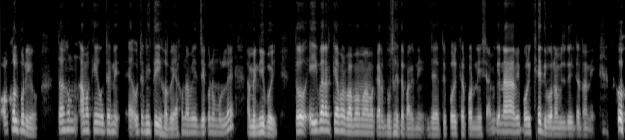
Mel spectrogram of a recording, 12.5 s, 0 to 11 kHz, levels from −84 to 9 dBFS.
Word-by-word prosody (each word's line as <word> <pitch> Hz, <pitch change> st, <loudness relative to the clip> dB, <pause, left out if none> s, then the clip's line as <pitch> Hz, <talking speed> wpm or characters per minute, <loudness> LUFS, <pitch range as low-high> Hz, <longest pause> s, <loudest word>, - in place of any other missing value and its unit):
অকল্পনীয়। 155 Hz, -, +2 dB, 0.5 s
তো -, -, -10 dB
এখন 175 Hz, +1 st, -3 dB, 0.2 s
আমাকে 155 Hz, +1 st, -2 dB
ঐটা 145 Hz, +1 st, +1 dB
নি -, -, -3 dB, 0.2 s
অ্যা -, -, -2 dB
ঐটা 140 Hz, +2 st, -4 dB
নিতেই 140 Hz, -2 st, +1 dB
হবে। 95 Hz, 0 st, -1 dB
এখন 130 Hz, +6 st, -11 dB
আমি 125 Hz, -, -4 dB, 0.2 s
যেকোন 125 Hz, +1 st, -2 dB
মূল্যে 120 Hz, +1 st, -3 dB, 0.4 s
আমি 115 Hz, -, +2 dB
নিবই। 110 Hz, -8 st, +3 dB, 0.4 s
তো 425 Hz, -, +4 dB, 0.3 s
এইবার 160 Hz, +3 st, +5 dB
আর 155 Hz, -, -5 dB
কি 165 Hz, -, -2 dB
আমার 150 Hz, -1 st, +2 dB
বাবা-মা 125 Hz, 0 st, +2 dB
আমাকে 120 Hz, -1 st, -4 dB
আর 110 Hz, -, -7 dB
বুঝাইতে 110 Hz, -1 st, -3 dB
পারেনি 95 Hz, 0 st, -6 dB, 0.2 s
যে, 100 Hz, -, -3 dB
"তুই 110 Hz, -, -8 dB
পরীক্ষার 110 Hz, -1 st, -1 dB
পর 105 Hz, -, +1 dB
নিস।" 100 Hz, 0 st, -7 dB
আমি -, -, -11 dB
কই 145 Hz, -, -1 dB
"না, 140 Hz, -, +7 dB
আমি 140 Hz, +1 st, -2 dB
পরীক্ষাই 130 Hz, +5 st, +2 dB
দিব 115 Hz, -, -1 dB
না। -, -, -3 dB
আমি 100 Hz, -, -7 dB
যদি 105 Hz, -, -5 dB
এটা 105 Hz, -, -5 dB
না -, -, -5 dB
নি।" -, -, -17 dB, 0.5 s
তো -, -, +8 dB
125 Hz, 210 wpm, -24 LUFS, 105-145 Hz, 0.5 s, তো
